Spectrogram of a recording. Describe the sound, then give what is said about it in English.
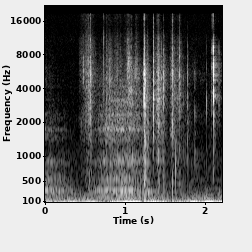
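Paper crinkling and slicing as a letter envelope from a state government is cut open with a knife in a kitchen: faint, with a few crisp rustling and tearing bursts and no talk. “Let's open up the letter from the state government.”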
